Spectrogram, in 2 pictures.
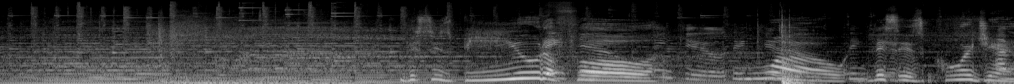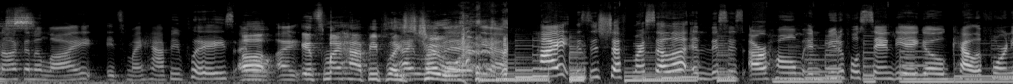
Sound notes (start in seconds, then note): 0.2 uplifting music; 7.5 door thuds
